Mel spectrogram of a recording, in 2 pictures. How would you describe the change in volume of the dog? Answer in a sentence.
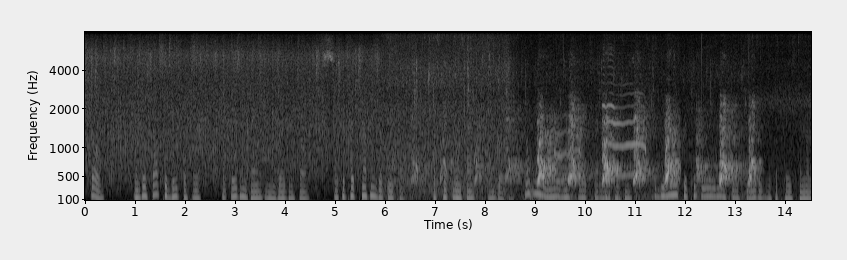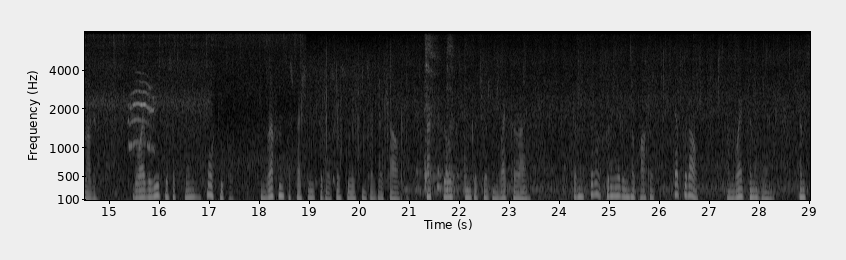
The volume of the dog goes up.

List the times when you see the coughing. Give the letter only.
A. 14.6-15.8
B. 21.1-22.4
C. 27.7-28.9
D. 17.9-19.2
B.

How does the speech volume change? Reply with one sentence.
The volume of the talking stays about the same.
